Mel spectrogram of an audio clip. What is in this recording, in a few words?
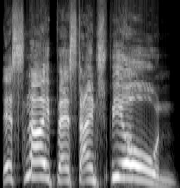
Medic, de; Sprachbefehle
